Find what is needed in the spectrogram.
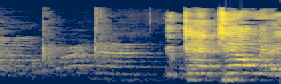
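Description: Hand clapping, then a woman's voice over a microphone coming in loudly a little past the middle.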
